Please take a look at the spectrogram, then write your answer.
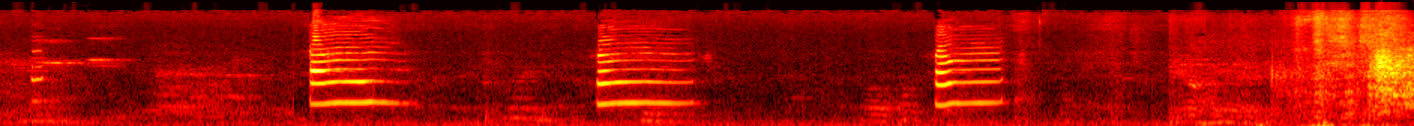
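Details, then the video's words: Cats making noise while playing; three clear, drawn-out meows, each under a second long, spaced about two seconds apart, with quiet background murmur and a brief rustle at the end. "noisy Cats are making noise and playing"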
